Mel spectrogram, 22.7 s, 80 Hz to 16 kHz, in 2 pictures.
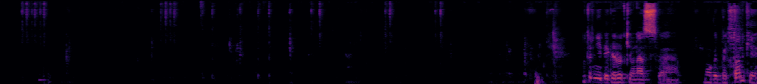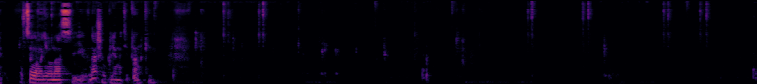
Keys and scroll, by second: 3.4 shift+f, 4.1 ctrl+s, 7.8 Return, 9.0 space, 12.5 space, 16.9 Return, 20.3 Escape.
